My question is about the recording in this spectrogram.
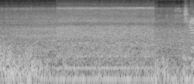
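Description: Combine harvester running in the field, a steady machine drone with a low hum and, from about a third of the way in, a thin high whine.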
